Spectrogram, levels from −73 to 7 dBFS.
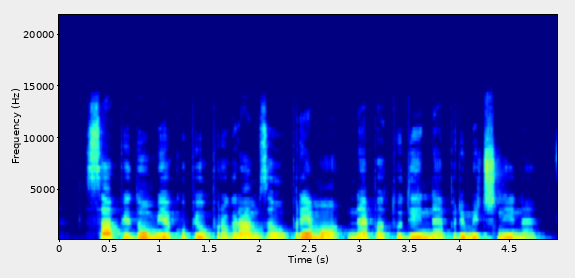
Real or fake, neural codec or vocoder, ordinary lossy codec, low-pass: real; none; none; 14.4 kHz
